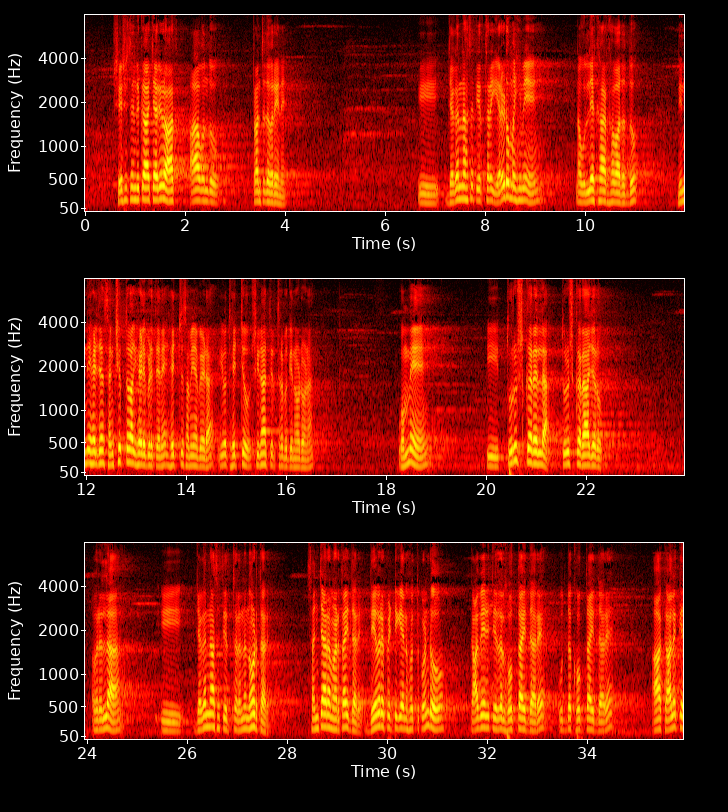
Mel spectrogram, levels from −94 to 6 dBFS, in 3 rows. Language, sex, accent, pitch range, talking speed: Kannada, male, native, 145-175 Hz, 85 wpm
